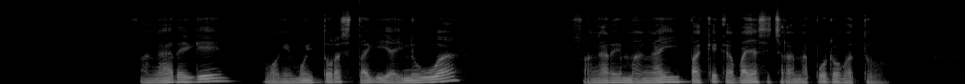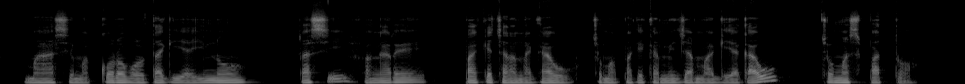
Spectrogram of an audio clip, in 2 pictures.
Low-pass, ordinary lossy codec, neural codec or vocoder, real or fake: none; none; none; real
